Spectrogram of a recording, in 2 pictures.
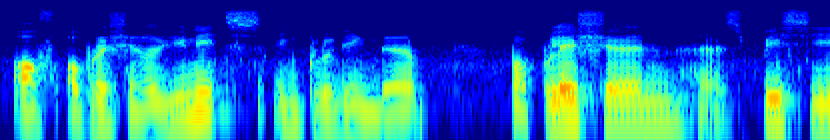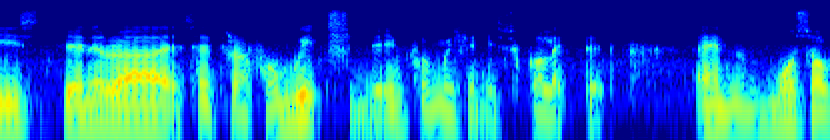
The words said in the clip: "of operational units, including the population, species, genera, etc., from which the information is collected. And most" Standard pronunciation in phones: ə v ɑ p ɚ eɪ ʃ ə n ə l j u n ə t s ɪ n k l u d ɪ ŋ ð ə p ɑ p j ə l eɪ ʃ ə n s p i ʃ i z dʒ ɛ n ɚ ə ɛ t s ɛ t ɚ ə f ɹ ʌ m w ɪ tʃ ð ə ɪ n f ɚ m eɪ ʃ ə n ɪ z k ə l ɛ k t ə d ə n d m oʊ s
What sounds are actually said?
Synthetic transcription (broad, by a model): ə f ɑ p ɚ eɪ ʃ ə n ə l j u n ə t s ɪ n k l u d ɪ ŋ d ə p ɑ p j ə l eɪ ʃ ə n s p i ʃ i s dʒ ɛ n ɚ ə ɛ t s ɛ t ɚ ə f ɹ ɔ m w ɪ tʃ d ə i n f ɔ m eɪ ʃ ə n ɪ s k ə l ɛ k t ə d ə n m oʊ s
